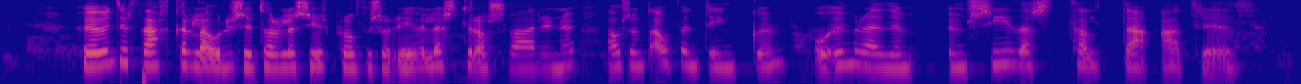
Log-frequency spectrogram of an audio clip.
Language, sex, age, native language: Icelandic, female, 20-29, Icelandic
